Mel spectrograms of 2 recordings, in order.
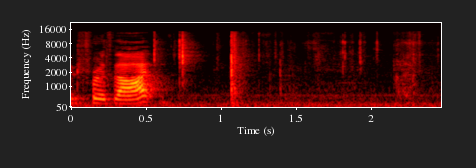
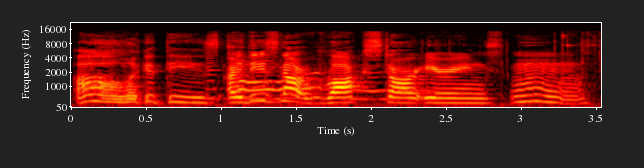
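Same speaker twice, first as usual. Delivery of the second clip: normal talking voice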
